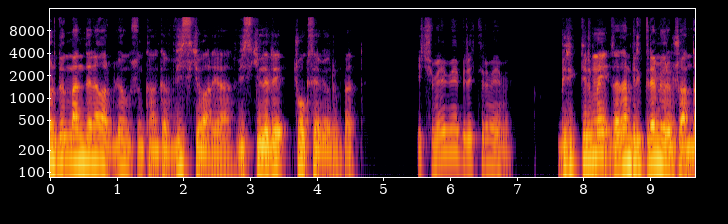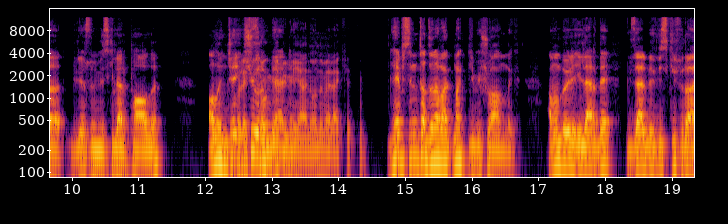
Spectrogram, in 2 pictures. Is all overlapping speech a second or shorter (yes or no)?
no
